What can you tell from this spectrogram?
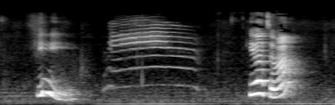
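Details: A housecat produces three meows in a small room: a short falling mew, a long steady whining note held for over a second, and a louder wavering meow that dips down at the end.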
